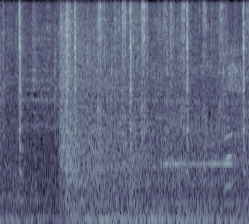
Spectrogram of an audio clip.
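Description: Carousel slide projector clicking as it advances slide after slide on its own, about four clicks a second, over a low rumbling drone.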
